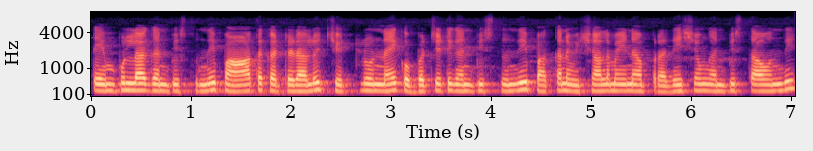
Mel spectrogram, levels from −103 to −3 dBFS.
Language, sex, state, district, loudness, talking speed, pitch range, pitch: Telugu, female, Andhra Pradesh, Sri Satya Sai, -17 LUFS, 125 wpm, 175-190 Hz, 185 Hz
